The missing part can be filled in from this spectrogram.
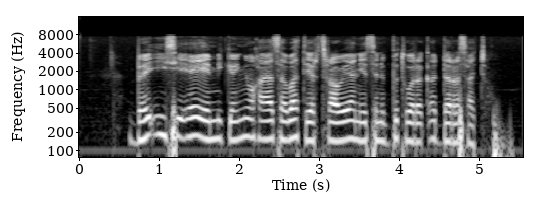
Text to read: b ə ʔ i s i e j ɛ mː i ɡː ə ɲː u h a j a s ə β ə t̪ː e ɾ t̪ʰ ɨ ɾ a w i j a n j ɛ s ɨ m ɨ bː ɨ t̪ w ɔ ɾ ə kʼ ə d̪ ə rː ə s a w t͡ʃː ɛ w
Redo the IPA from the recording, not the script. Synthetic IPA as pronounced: b ə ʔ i s i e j ɛ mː i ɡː ə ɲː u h a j a s ə β a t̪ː e ɾ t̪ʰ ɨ ɾ a w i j a n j ɛ s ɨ n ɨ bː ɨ t̪ w ɔ ɾ ə kʼ ə d̪ ə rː ə s a t͡ʃː ɛ w

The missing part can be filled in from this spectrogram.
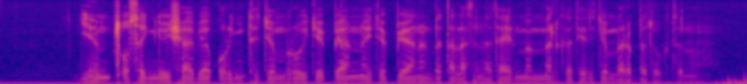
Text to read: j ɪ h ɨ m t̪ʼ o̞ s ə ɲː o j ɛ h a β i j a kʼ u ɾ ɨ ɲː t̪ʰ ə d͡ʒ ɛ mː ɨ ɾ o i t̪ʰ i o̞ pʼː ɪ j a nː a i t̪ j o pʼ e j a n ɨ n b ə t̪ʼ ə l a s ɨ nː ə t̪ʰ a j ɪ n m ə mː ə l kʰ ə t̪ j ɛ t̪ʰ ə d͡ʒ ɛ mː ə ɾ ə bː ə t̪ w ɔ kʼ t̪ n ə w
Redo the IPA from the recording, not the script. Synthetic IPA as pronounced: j ɪ h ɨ m t̪ʼ o̞ s ə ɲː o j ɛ ʃ a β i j a kʼ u ɾ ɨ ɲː t̪ʰ ə d͡ʒ ɛ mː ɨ ɾ o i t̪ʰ j o̞ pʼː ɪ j a nː a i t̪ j o pʼ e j a n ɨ n b ə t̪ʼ ə l a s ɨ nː ə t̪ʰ a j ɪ n m ə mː ə l kʰ ə t̪ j ɛ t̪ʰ ə d͡ʒ ɛ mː ə ɾ ə bː ə t̪ w ɔ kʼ t̪ n ə w

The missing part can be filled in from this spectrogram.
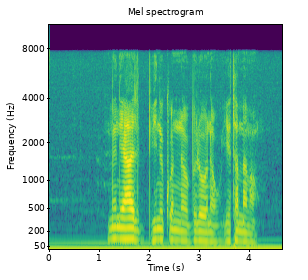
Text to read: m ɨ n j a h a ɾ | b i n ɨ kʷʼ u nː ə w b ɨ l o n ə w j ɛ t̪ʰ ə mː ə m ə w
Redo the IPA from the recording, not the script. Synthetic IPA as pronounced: m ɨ n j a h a l | b i n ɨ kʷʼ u nː ə w b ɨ l o n ə w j ɛ t̪ʰ ə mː ə m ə w

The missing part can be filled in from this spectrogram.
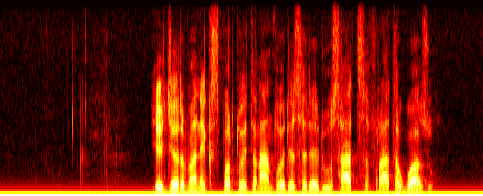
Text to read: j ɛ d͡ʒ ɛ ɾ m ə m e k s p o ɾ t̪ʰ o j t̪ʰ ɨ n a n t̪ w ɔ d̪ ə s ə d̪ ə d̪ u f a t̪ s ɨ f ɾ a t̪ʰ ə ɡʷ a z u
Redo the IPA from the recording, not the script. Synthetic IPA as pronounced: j ɛ d͡ʒ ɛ ɾ m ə n e k s p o ɾ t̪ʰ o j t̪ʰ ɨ n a n t̪ w ɔ d̪ ə s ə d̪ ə d̪ u s a t̪ s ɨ f ɾ a t̪ʰ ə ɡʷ a z u

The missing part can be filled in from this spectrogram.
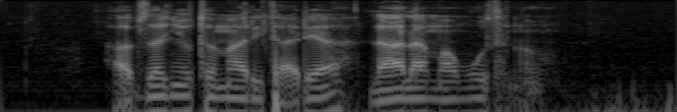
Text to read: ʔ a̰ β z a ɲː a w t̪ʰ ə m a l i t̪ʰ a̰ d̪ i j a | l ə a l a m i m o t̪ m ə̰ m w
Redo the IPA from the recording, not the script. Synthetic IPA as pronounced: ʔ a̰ β z a ɲː a w t̪ʰ ə m a ɾ i t̪ʰ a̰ d̪ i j a | l ə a l a m a m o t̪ n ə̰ w

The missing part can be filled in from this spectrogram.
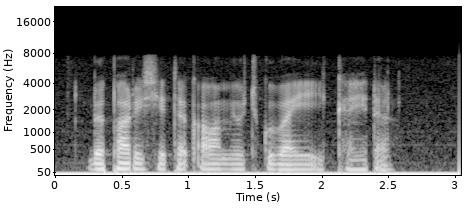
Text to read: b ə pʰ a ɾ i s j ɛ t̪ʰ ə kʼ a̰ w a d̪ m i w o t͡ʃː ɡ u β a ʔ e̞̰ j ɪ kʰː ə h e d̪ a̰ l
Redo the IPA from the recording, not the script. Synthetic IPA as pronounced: b ə pʰ a ɾ i s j ɛ t̪ʰ ə kʼ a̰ w a m i w o t͡ʃː ɡ u β a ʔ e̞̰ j ɪ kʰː a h e d̪ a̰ l

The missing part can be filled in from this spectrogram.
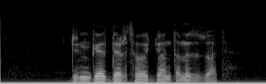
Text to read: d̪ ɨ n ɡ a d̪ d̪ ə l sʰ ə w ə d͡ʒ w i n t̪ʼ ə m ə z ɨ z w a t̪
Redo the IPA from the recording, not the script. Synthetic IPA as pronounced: d̪ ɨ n ɡ ə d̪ d̪ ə ɾ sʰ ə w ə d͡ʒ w a n t̪ʼ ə m ə z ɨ z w a t̪

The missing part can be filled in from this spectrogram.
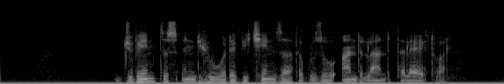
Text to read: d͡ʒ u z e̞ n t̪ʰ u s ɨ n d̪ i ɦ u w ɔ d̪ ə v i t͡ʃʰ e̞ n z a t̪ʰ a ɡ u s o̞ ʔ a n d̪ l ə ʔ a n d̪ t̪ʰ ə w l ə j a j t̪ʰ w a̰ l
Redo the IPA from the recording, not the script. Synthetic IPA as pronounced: d͡ʒ u v e̞ n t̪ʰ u s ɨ n d̪ i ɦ u w ɔ d̪ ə v i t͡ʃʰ e̞ n z a t̪ʰ ə ɡ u z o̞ ʔ a n d̪ l ə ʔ a n d̪ t̪ʰ ə l ə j a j t̪ʰ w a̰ l

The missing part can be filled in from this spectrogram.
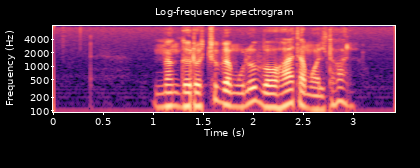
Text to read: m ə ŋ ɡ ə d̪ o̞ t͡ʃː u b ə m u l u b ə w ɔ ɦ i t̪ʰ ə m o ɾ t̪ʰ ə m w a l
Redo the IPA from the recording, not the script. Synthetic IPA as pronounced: m ə ŋ ɡ ə d̪ o̞ t͡ʃː u b ə m u l u b ə w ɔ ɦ a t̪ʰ ə m o l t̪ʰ ə w a l

